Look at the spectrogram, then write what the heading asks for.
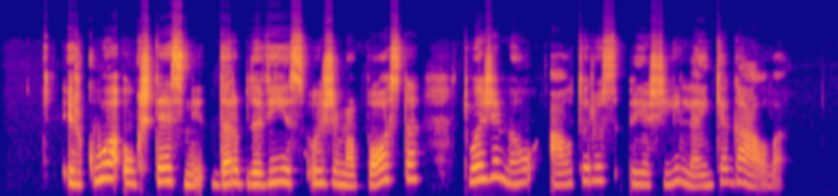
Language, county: Lithuanian, Vilnius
